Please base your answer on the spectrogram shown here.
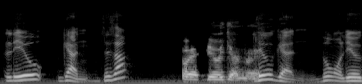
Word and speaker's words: Léo Gane: Donc, ça se prononce comme ça, Léo Gann, c'est ça? Ouais, Léo Gann.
